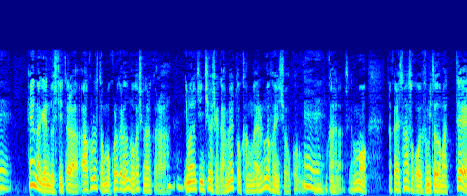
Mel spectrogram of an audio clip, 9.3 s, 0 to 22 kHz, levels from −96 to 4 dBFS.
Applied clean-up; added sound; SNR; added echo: none; none; none; none.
